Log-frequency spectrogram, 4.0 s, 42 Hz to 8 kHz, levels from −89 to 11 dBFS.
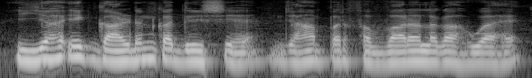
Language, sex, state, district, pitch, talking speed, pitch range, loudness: Hindi, male, Jharkhand, Deoghar, 130 Hz, 180 wpm, 125-145 Hz, -16 LUFS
